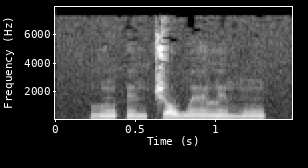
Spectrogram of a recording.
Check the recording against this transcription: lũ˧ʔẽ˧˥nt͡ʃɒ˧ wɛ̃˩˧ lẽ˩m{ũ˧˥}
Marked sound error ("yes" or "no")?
no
